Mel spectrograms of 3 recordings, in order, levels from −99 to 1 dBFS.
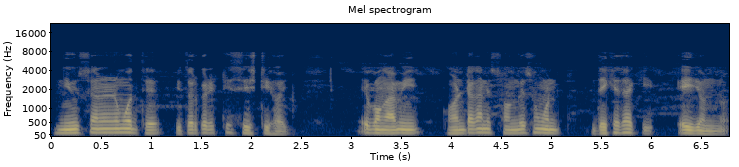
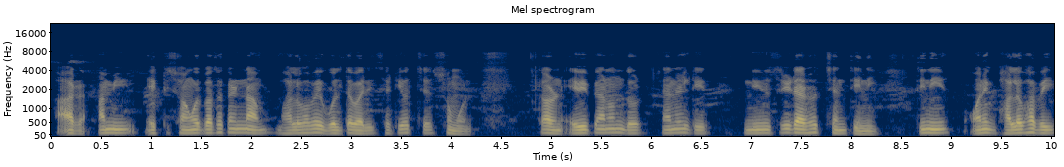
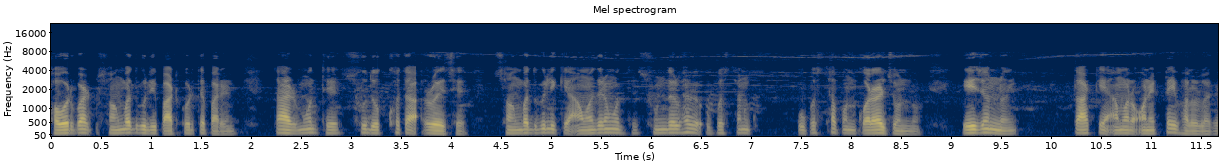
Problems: background sounds at intervals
